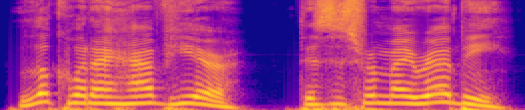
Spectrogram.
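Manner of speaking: high, eager call to Carl; the chassid runs up to show Carl the papers, thrilled; excited. Acted. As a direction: rush over bursting with news. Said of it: "the chassid is so excited".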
